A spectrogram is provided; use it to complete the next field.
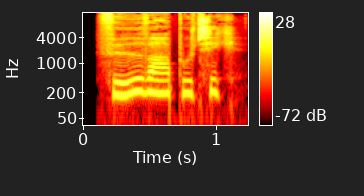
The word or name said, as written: fødevarebutik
